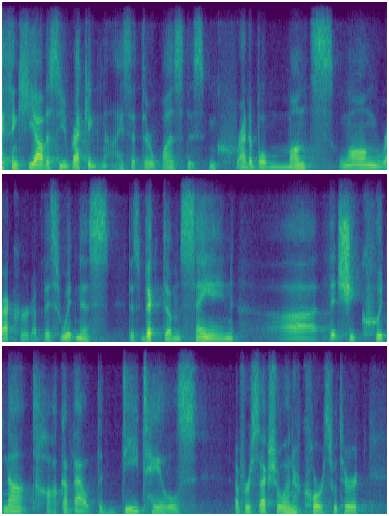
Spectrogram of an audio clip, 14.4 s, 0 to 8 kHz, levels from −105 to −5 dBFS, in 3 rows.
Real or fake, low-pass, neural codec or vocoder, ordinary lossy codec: fake; 7.2 kHz; codec, 16 kHz, about 1 kbps, DyCAST, with the encoder's durations; Opus, 24 kbps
